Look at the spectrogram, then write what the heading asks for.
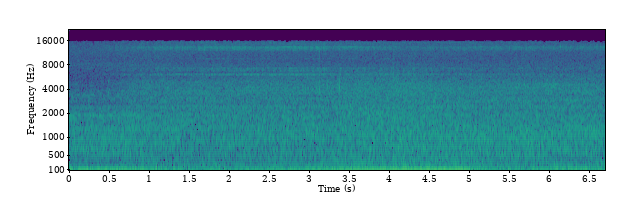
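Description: Passenger train running along the track at a distance, a steady rolling rumble and hiss. A low hum under it cuts off about five seconds in.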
